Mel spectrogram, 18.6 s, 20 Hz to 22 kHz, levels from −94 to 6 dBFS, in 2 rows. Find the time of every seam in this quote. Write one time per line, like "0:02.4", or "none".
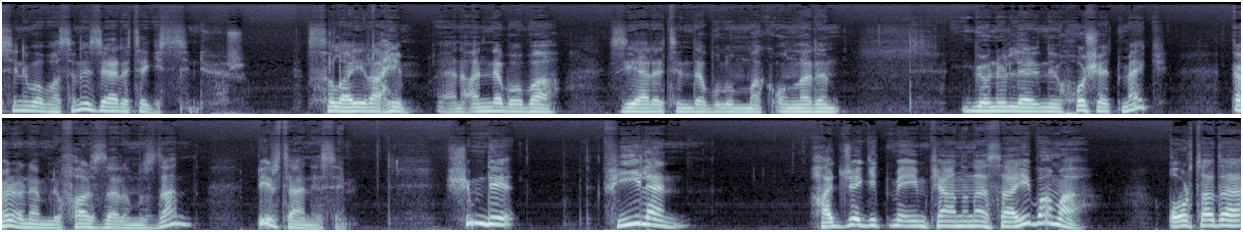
0:02.2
